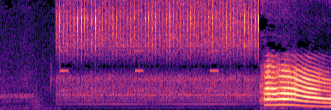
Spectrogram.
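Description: A soft breathy puff as birthday candles are blown out, then a steady hiss with a faint steady tone. Near the end a loud, long vocal sound slides steadily down in pitch.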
